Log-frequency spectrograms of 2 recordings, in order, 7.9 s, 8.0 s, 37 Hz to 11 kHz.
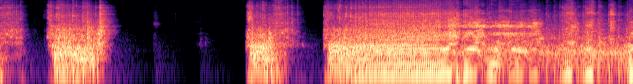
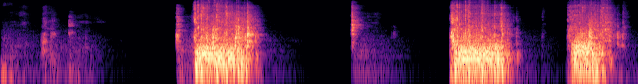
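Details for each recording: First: Craftsman chainsaw that wouldn't start, started on full choke: catches after two bursts, then runs rough and bogs down; carburetor needs tuning. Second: 18-inch Craftsman chainsaw that would not start, now running after a spline-tool carburetor adjustment of the high side only, with an already good idle; sharp, clean second-long revs dropping back between bursts, picking up crisply and healthy.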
